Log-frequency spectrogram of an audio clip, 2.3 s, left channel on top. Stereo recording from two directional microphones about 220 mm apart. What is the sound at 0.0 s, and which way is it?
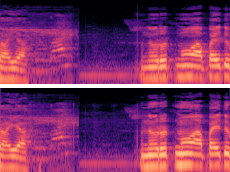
Speech, 40° right (ahead or behind).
